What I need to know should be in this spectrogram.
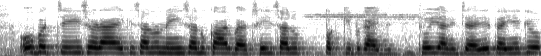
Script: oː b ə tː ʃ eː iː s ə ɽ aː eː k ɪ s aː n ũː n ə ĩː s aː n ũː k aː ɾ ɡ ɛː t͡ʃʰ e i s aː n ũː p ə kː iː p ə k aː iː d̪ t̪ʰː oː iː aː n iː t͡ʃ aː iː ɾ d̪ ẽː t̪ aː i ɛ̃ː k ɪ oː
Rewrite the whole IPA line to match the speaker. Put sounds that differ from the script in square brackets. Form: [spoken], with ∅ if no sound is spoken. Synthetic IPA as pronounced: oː b ə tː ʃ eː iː s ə ɽ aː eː k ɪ s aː n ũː n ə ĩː s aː n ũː k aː ɾ [b] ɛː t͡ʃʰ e i s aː n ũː p ə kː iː p ə k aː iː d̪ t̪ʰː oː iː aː n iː t͡ʃ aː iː [∅] d̪ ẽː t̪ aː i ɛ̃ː k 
